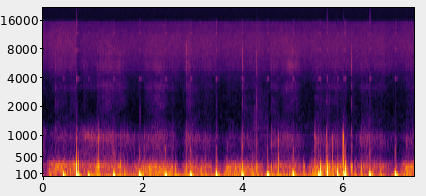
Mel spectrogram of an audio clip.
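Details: Woman's heart recorded while moving during and after weight training: fast, strong heartbeat near 118 a minute with movement noise and heavy breathing; a rapid pounding heart after exercise.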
